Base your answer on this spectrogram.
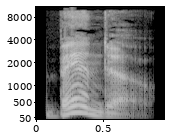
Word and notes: bandeau: British English

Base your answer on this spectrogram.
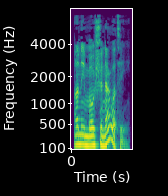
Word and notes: unemotionality: British English

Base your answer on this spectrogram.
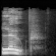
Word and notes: lope: British English

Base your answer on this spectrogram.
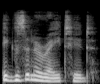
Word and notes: exhilarated: British English

